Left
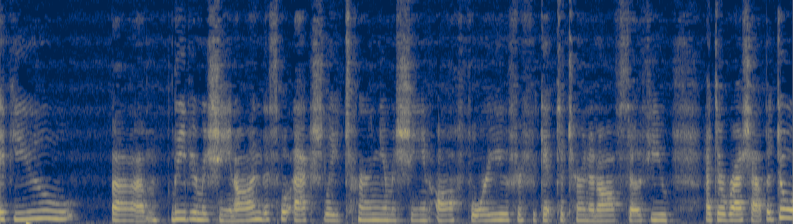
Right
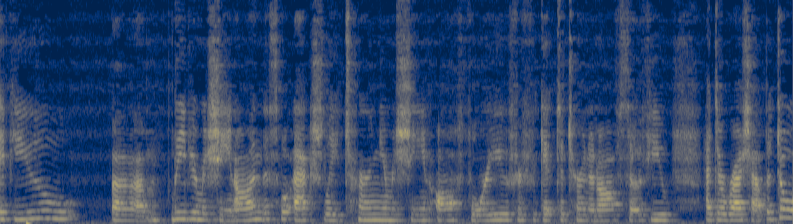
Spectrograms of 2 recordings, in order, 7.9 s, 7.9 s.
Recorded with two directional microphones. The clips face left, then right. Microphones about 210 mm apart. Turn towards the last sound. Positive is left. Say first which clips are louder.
# left 6 dB
turn(degrees=45)  # may be behind; listen again after turning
